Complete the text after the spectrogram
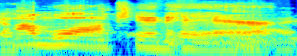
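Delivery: loud, drawn-out mock New Yorker; New York accent. Game master mimics the player's accent, loud New York caricature. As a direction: belt it out as an exaggerated New Yorker. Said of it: "you're like".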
